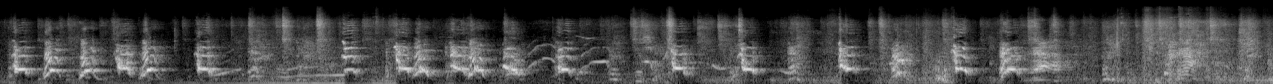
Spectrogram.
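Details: Belgian Malinois detection dog in training, a male, barking rapidly with yelping, whining edges, the barks packed closely and uneven, with some faint voices in the background.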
